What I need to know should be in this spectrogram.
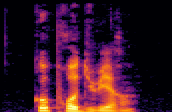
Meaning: to coproduce
- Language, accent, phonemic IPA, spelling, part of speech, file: French, France, /kɔ.pʁɔ.dɥiʁ/, coproduire, verb, LL-Q150 (fra)-coproduire.wav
